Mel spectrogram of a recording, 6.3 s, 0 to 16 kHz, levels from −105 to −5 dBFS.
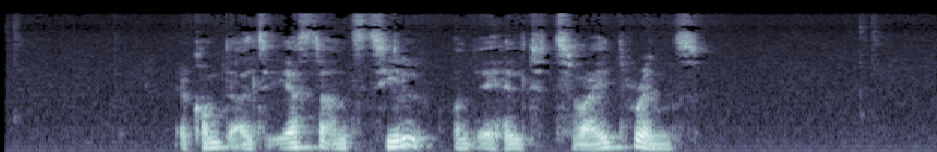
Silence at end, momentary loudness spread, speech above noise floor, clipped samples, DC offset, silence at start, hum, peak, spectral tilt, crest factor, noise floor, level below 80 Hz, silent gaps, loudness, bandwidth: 1.6 s; 12 LU; 40 dB; under 0.1%; under 0.1%; 1.2 s; 60 Hz at -45 dBFS; -4 dBFS; -6 dB/octave; 20 dB; -61 dBFS; -52 dBFS; none; -22 LUFS; 11.5 kHz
